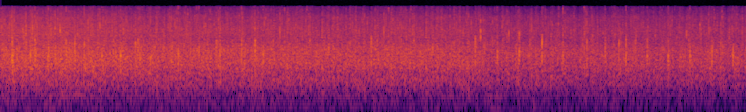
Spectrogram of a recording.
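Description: Large seated audience applauding steadily in a big auditorium: a dense, even wash of many hands clapping.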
